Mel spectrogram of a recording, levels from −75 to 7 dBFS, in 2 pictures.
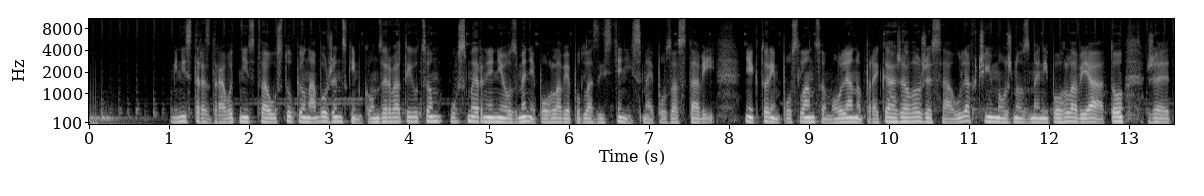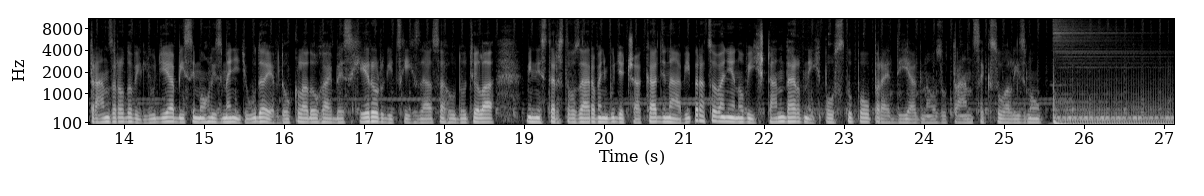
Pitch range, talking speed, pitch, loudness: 115-130 Hz, 115 wpm, 120 Hz, -19 LUFS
